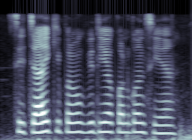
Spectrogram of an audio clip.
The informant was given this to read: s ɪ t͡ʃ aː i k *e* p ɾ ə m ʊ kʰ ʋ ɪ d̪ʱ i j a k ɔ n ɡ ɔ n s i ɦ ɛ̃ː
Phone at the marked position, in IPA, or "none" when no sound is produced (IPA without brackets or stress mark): i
